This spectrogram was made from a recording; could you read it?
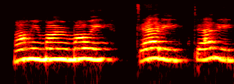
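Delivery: put-on very high little-kid voice calling out. Speaker explaining how a little kid gets parents' attention, imitating a little kid calling. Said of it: "What does a little kid do".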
